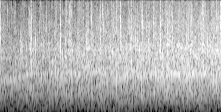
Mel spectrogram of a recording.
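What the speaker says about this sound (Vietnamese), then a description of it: "Chúng ta cho một tràng pháo tay chào đón gia đình thí sinh Vượt Lên Chính Mình." A studio audience on the Vietnamese TV show Vượt Lên Chính Mình claps to welcome a contestant's family, a steady, even wash of applause without pause and with no voices.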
